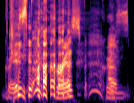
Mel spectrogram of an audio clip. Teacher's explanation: crisp starts with a k, which is a velar plosive sound right in the back of your throat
